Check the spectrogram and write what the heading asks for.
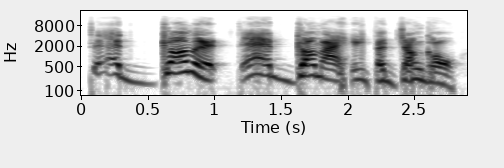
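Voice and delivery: loud, fed-up outburst; frustrated cursing. Real, not acted. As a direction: vent at the jungle. Curses the game aloud.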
